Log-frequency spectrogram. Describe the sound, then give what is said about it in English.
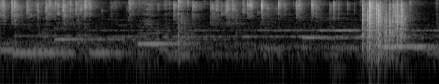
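Dice rattle and click in quick bursts, ending in a louder clatter as they tumble across a surface, with soft sustained music tones in the background. No one speaks. “Let's roll the dice and find out the truth.”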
